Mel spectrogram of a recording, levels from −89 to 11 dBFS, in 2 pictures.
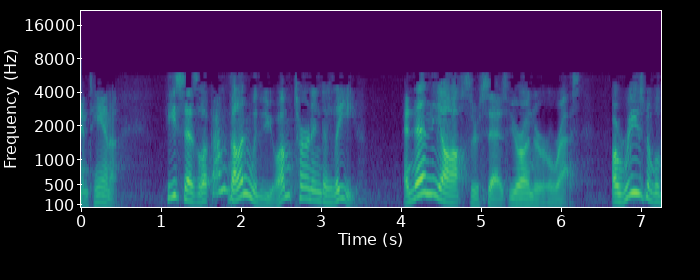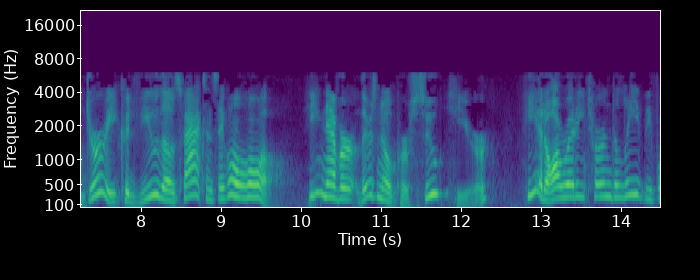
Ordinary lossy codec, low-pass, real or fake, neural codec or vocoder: MP3, 24 kbps; 7.2 kHz; fake; codec, 16 kHz in and 24 kHz out, 0.9 kbps, LongCat-Audio-Codec, four codebook decoder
